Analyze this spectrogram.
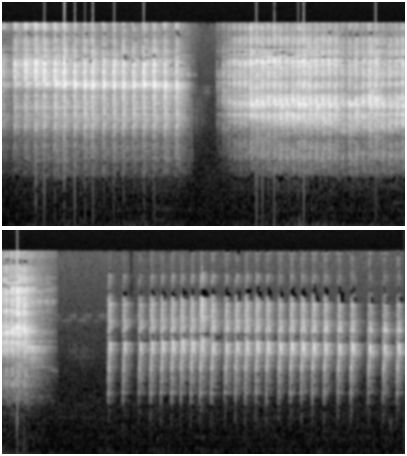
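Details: Cucak jenggot, the grey-cheeked bulbul, delivering a coarse rapid-fire 'tembakan rapat besetan kasar' phrase used to tutor contest birds: two long harsh rasping bursts, a pause, then a fast even series of sharp repeated notes.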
